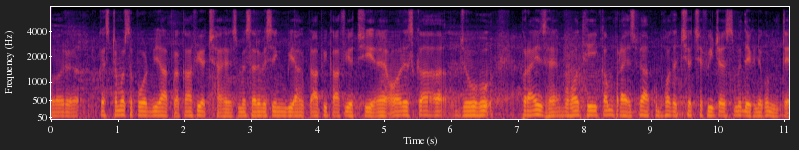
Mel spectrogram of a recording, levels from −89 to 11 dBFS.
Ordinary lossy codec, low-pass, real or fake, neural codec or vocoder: none; 7.2 kHz; fake; vocoder, 22.05 kHz, 80 mel bands, Vocos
